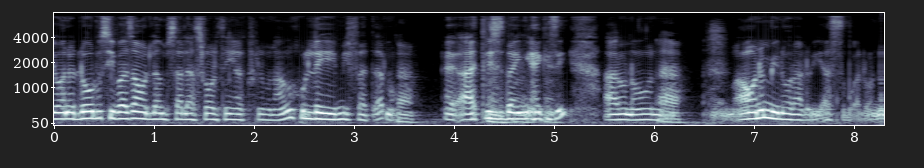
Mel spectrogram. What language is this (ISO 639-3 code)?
amh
